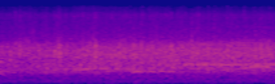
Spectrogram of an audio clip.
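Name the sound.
audience applause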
